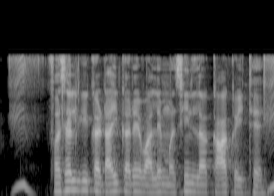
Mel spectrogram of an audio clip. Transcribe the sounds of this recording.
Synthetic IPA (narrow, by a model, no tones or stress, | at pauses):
fɐsəlkikɐʈaːikɐɾeʋaːlemɐsiːnlɐkaːkɐit̪ʰeː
